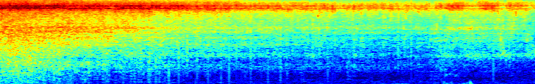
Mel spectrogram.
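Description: Prepared spice paste sizzles hard in a hot pan for a vegetarian dish, a loud, dense hiss of frying close up that eases slightly over several seconds, with faint stirring underneath and no talking.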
